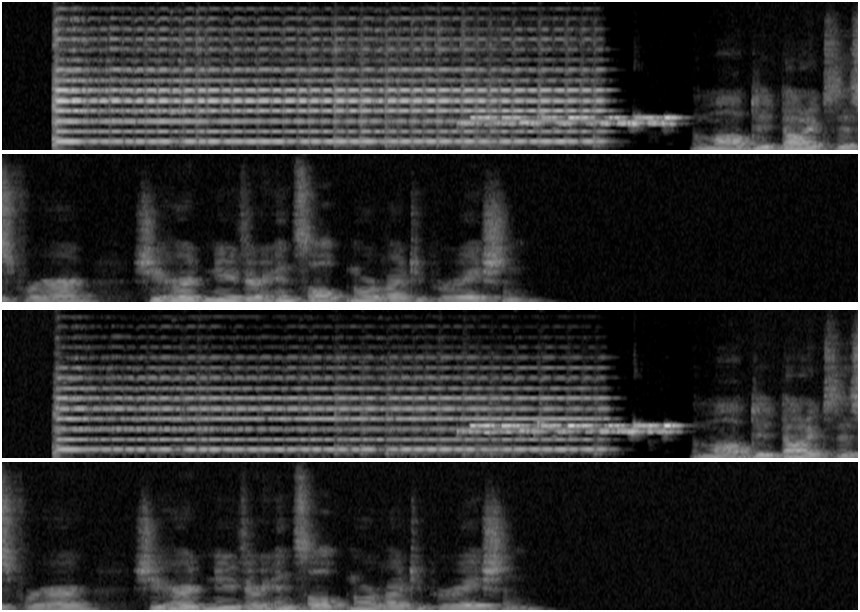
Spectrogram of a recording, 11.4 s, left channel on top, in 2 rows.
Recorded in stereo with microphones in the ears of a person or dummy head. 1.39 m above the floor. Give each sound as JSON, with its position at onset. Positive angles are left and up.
{"t": 0.3, "sound": "a violin", "side_deg": 60, "distance_m": 0.9}
{"t": 3.0, "sound": "an alarm", "side_deg": -25, "distance_m": 2.0}
{"t": 4.6, "sound": "a woman speaking", "side_deg": -10, "distance_m": 2.5}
